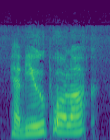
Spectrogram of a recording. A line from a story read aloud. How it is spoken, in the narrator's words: The chemist laughed uneasily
